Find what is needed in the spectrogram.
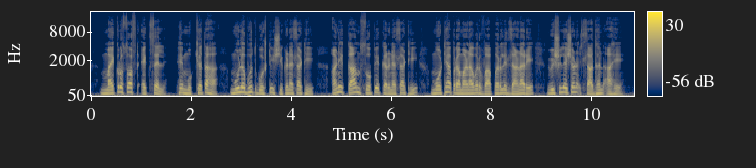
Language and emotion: Marathi, neutral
